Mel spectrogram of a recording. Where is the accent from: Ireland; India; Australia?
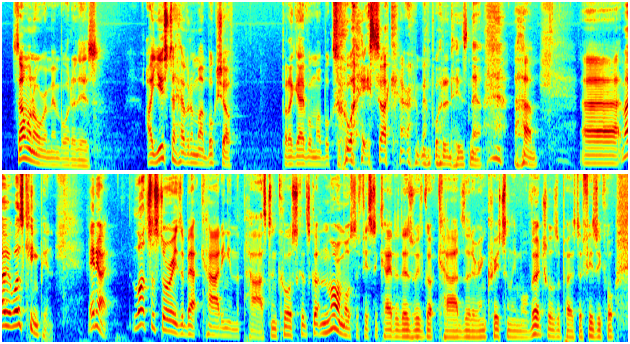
Australia; accent: rough Australian; my rough Australian accent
